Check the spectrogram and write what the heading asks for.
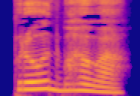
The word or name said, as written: ಪ್ರೋದ್ಭವ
